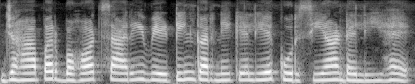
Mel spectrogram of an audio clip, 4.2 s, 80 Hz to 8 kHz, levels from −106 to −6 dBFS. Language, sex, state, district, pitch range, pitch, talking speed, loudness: Hindi, female, Karnataka, Bangalore, 225-245 Hz, 235 Hz, 160 wpm, -15 LUFS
